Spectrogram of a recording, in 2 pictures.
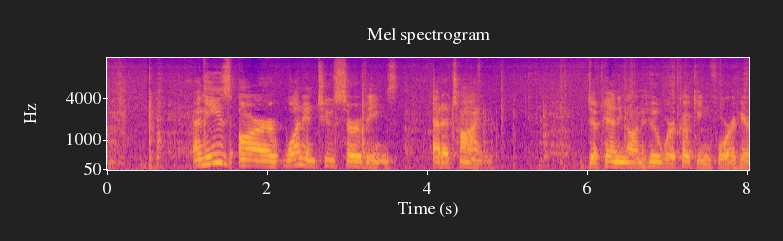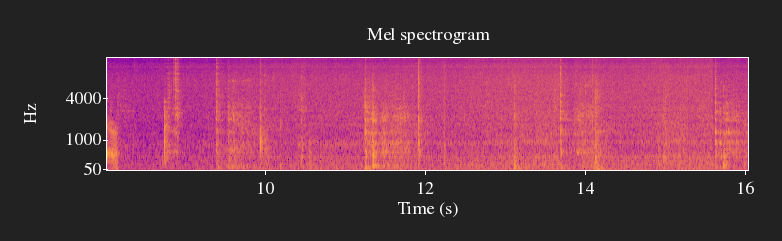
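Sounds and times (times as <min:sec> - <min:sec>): fork scraping a pan: 0:00.0 - 0:01.5, 0:03.2 - 0:04.1, 0:04.9 - 0:07.4, 0:08.7 - 0:10.6, 0:11.2 - 0:12.0, 0:13.1 - 0:16.0
noodles sizzling in a pan: 0:00.0 - 0:16.0.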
